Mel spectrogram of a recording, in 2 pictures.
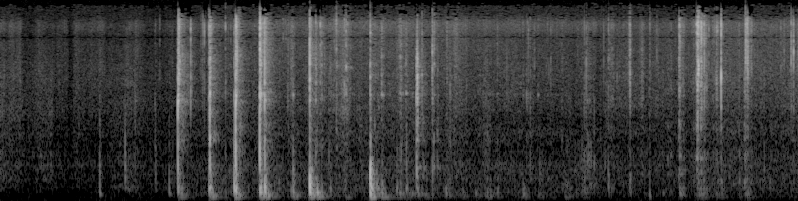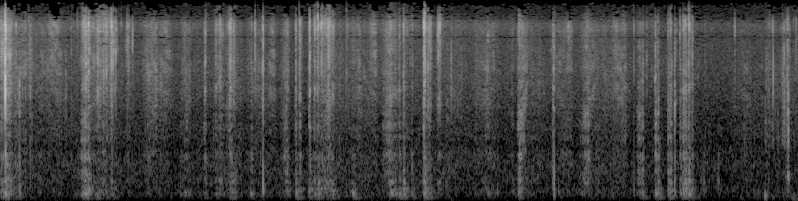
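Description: Handling noise: a quick run of sharp clicks and knocks about two to four seconds in, then irregular rustling and crinkling with scattered clicks.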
